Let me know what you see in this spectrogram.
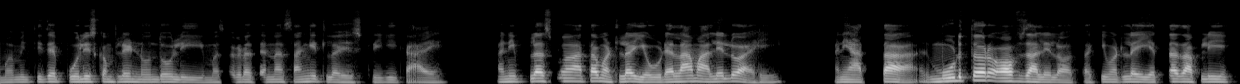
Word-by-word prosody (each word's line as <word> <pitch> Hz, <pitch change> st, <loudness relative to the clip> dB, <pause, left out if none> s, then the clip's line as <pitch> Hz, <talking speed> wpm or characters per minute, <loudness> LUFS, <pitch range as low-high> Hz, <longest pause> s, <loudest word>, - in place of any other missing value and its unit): मग 105 Hz, +1 st, -9 dB
मी 115 Hz, 0 st, -7 dB
तिथे 130 Hz, +2 st, -2 dB
police 125 Hz, +1 st, -1 dB
complaint 125 Hz, 0 st, -4 dB
नोंदवली, 115 Hz, -2 st, -5 dB
मग 105 Hz, 0 st, -10 dB
सगळं 110 Hz, +2 st, -7 dB
त्यांना 115 Hz, +1 st, -6 dB
सांगितलं 115 Hz, 0 st, -6 dB
हिस्ट्री 100 Hz, 0 st, -9 dB
की 105 Hz, 0 st, -8 dB
काय. 100 Hz, -1 st, -7 dB, 0.6 s
आणि 125 Hz, +2 st, -2 dB
प्लस 140 Hz, +2 st, +1 dB
मग 150 Hz, -, -4 dB
आता 145 Hz, +1 st, +3 dB
म्हटलं 135 Hz, -1 st, +1 dB
एवढ्या 115 Hz, -2 st, +1 dB
लांब 135 Hz, +2 st, +3 dB
आलेलो 135 Hz, +2 st, 0 dB
आहे 100 Hz, 0 st, -2 dB, 0.6 s
आणि 115 Hz, +1 st, -4 dB
आत्ता, 110 Hz, -1 st, +2 dB
मूड 145 Hz, +7 st, +3 dB
तर 190 Hz, -1 st, +9 dB
ऑफ 150 Hz, -3 st, +7 dB
झालेला 115 Hz, -6 st, +1 dB
होता 95 Hz, 0 st, -10 dB
की 100 Hz, +5 st, -9 dB
म्हटलं 115 Hz, +1 st, -3 dB
येताच 115 Hz, +2 st, -1 dB
आपली 125 Hz, 0 st, 0 dB
120 Hz, 160 wpm, -22 LUFS, 110-130 Hz, 0.6 s, तर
